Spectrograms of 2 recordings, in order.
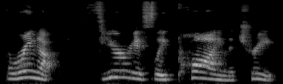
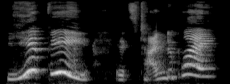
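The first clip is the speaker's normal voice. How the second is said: high, loud burst of joy; yelping with glee; excited cheer; 8 semitones higher, 10 dB louder than usual. A narrator's reading. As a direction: squeal it with puppy delight. Excited dog narrator cheering.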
